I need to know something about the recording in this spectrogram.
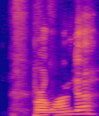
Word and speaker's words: Berlanga: Perla I'm not gonna get that right either Berlanga yeah perfect who's also twenty-two years old you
